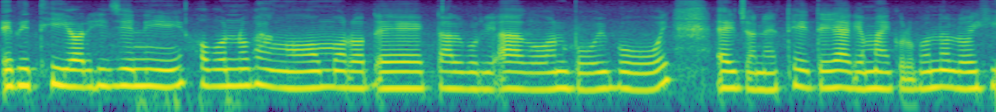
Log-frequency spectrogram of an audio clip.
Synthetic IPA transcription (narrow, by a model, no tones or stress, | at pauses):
ebʱet̪ʰiɔɾɦizenihɔbɔnɔbʱaŋɔmɔɾɔt̪ɛk̚talɡuɾiʔaɡɔnbojbojɛkzɔnɛt̪ʰejtejaɡɛmajkɔɾ̰bɔnɔlojɦi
